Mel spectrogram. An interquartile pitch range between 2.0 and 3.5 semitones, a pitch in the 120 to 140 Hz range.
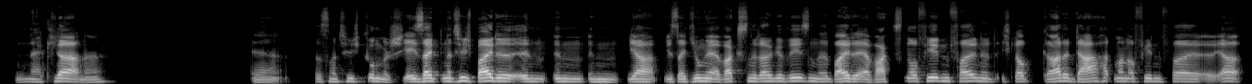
Yes: average, 2.7 semitones; low, 135 Hz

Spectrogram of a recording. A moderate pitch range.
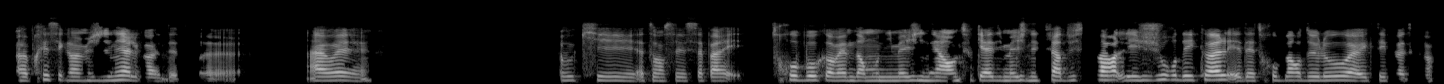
No: narrow, 1.8 semitones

